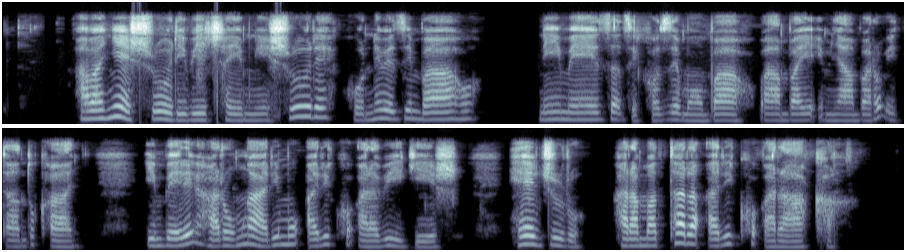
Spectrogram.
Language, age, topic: Rundi, 36-49, education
